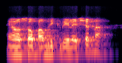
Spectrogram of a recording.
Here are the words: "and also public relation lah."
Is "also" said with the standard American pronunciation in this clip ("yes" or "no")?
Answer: no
